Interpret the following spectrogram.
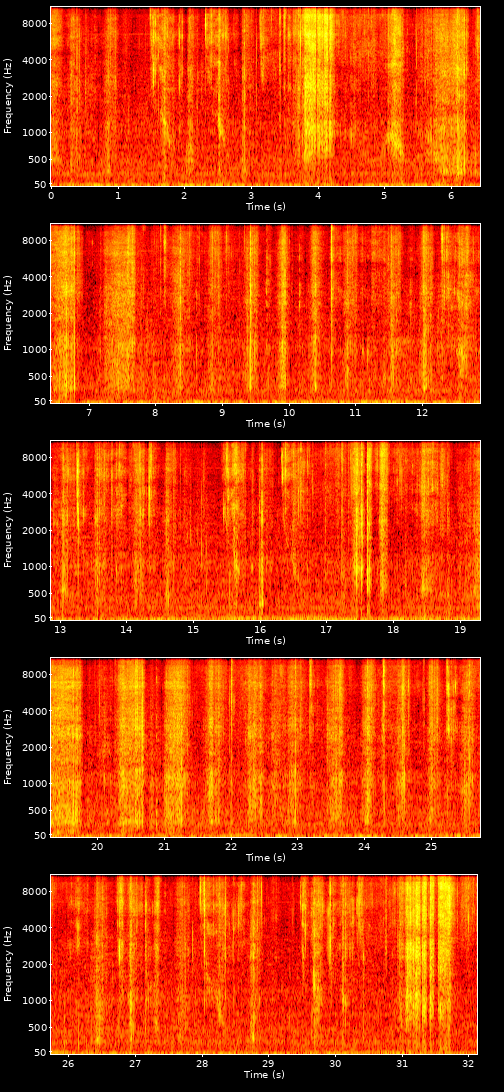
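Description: Refrozen shaved ice coated in green powder being bitten and chewed close to the microphone: a dense run of crisp crunching and crackling, with louder bites about four seconds in, around six to seven seconds, and near twenty seconds.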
